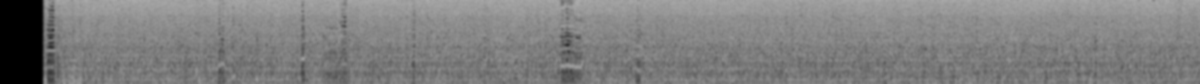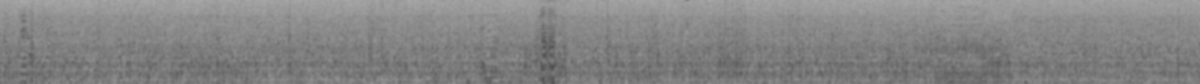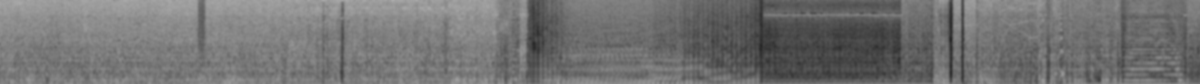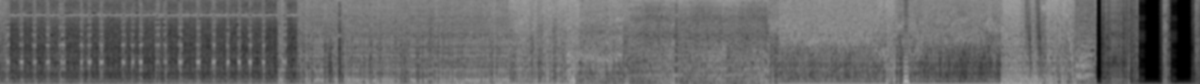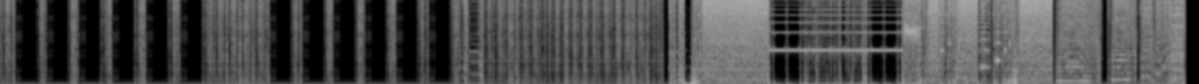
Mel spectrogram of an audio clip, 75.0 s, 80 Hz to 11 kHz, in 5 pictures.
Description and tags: Glitch Noise 4
These are glitch sounds I made through a technique called "databending." Basically I opened several pictures in Audacity, and forced it to play them as sound files.
digital, distortion, glitch, harsh, lo-fi, noise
